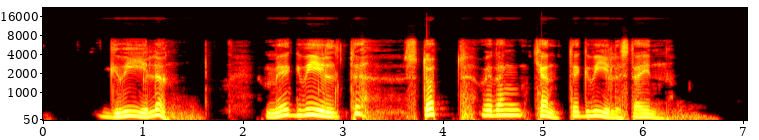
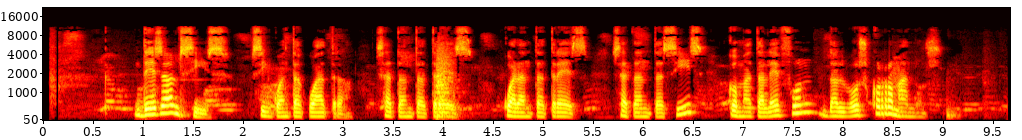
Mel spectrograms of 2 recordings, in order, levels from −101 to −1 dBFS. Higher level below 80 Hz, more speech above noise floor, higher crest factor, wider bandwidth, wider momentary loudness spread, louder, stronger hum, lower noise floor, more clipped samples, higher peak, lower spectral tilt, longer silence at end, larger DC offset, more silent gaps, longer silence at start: first, -42 dBFS vs -64 dBFS; first, 49 dB vs 24 dB; about the same, 16 dB vs 20 dB; second, 7.2 kHz vs 11.5 kHz; first, 17 LU vs 14 LU; first, -16 LUFS vs -22 LUFS; neither; first, -64 dBFS vs -46 dBFS; neither; about the same, 0 dBFS vs -2 dBFS; first, -6.5 dB/octave vs -4.5 dB/octave; about the same, 0.45 s vs 0.4 s; neither; neither; first, 0.6 s vs 0.1 s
